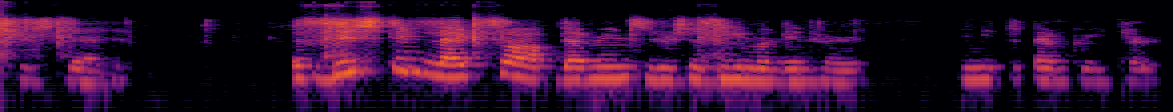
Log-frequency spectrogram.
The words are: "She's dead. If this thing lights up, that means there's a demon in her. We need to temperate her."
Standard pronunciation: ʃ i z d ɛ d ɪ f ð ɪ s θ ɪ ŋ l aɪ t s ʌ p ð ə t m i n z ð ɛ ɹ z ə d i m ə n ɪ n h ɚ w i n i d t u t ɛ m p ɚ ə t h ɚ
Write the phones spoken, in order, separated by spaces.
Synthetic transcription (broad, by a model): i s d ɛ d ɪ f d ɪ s t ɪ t l aɪ t s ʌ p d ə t m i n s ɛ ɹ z ə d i m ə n ɪ n h ɚ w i n i d t u t ɛ m p ɚ ə t h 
